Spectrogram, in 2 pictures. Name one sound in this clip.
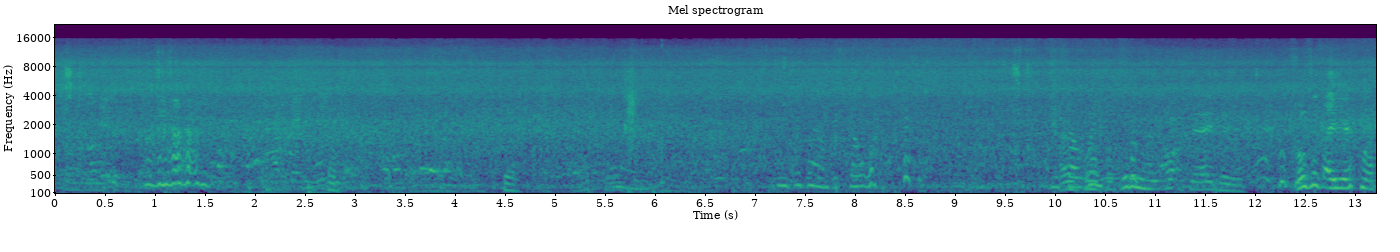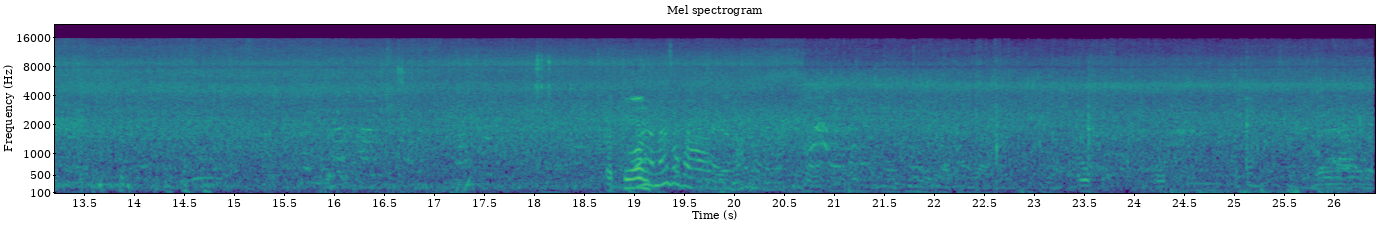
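Children and adults talk and call out nearby outdoors.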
